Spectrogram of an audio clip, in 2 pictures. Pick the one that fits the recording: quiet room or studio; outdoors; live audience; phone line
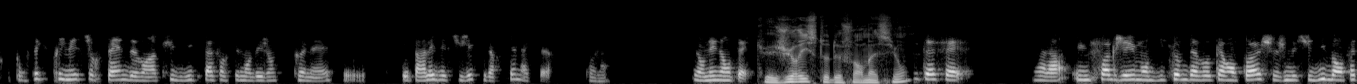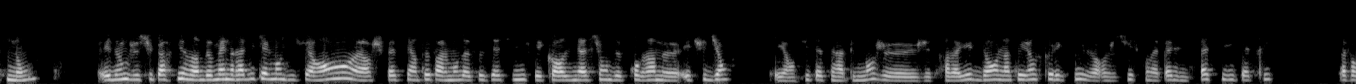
phone line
